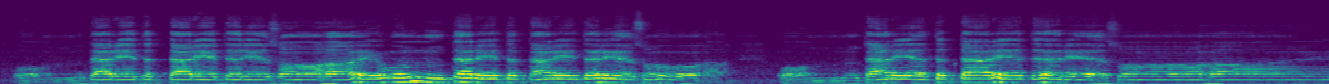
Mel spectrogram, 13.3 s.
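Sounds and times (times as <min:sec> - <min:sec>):
mantra chanting: 0:00.0 - 0:13.2.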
